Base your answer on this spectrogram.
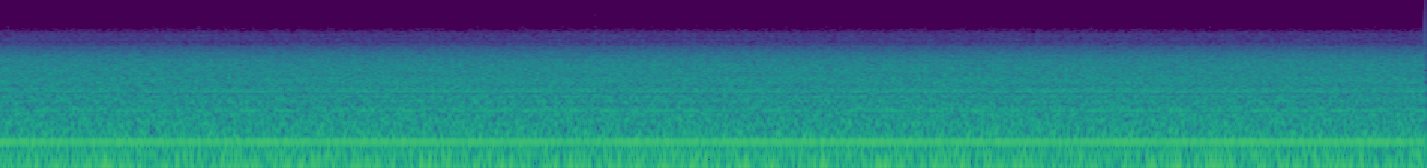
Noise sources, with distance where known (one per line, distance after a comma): engine of unclear size, near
